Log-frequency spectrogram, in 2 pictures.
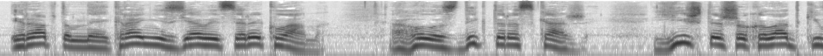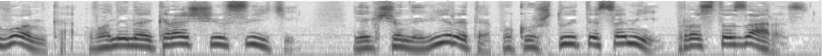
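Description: A male storyteller puts on a fizzing, eccentric chocolate maker from a children's storybook. He pitches up high and barks eager orders. The voice sits close and dry. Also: dark tone, dry recording. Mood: excited. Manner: exclaiming, bossy and eager.

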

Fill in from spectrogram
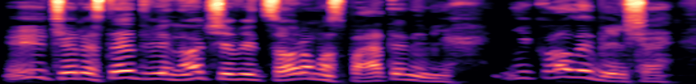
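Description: A man voicing a gruff, boastful male dwarf warrior in an audiobook, grumbling and swearing. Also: high-pitched, big pitch swings, fast, warm tone, no echo, clean studio sound, voice pushed up, heavily acted. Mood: blustering. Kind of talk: audiobook character voice.

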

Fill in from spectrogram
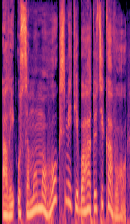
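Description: An audiobook reader voicing an earnest know-it-all teenage girl who talks quickly and insistently. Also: medium pitch, big pitch swings, a little mellow, no echo, clean studio sound, pitched above the performer's own voice. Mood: eager. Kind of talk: audiobook character reading.

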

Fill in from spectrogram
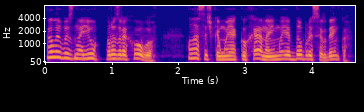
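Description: A man voicing a vain young male troubadour in an audiobook, pleading in a high, whiny voice. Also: a little fast, a little mellow, no room sound, clean studio sound, natural voice. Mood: sheepish.

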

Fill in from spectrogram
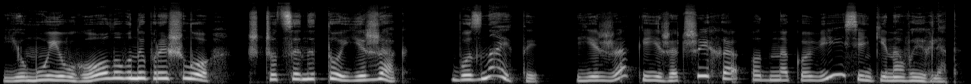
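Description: A woman reads a fairy tale aloud, taking her time over each phrase. Her voice moves expressively up and down as the story unfolds. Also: mid-range voice. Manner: expressive, unhurried narration. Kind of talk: storybook reading.

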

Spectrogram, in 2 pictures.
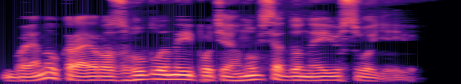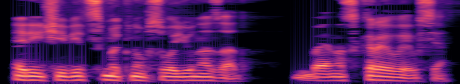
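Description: A man narrating an audiobook in a steady, even reading voice. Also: deep voice, unhurried, no echo, studio quality.

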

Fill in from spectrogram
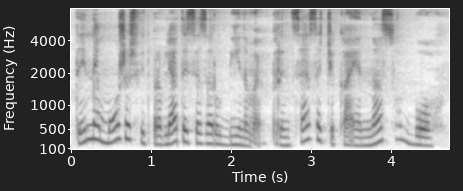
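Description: A woman's voice: mid-range voice, expressive, normal speed, mellow, slightly rough. A woman reading a storybook, voicing a prim, proper young noble girl who speaks with a primly indignant tone.

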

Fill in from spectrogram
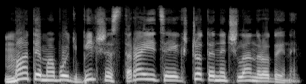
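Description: A man voicing a cheeky teenage twin boy who teases loudly. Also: high-pitched, big pitch swings, fairly quick, dry recording, studio quality, voice pushed up. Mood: teasing. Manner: loud, teasing banter.

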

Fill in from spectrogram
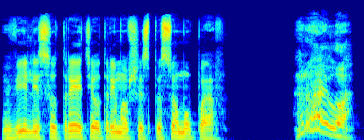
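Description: A man's voice: medium pitch, lively intonation, normal speed, dark tone, dry recording. Man narrating an audiobook, dry sound.

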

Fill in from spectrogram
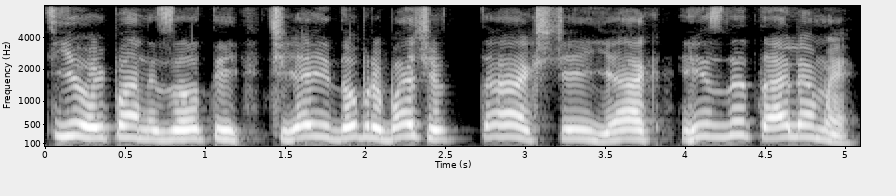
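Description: Man playing a high, fawning young peasant lad, rustic and rambling, audiobook figure. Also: normal speed, a little mellow, dry recording, clean studio sound, natural voice. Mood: eager. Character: servile eager young male peasant lad.

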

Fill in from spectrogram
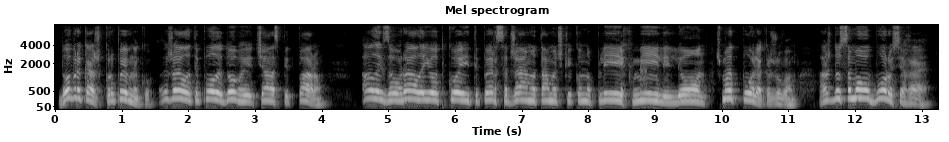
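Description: A man voicing a gruff, hesitant peasant village elder who rambles in folksy country speech. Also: high-pitched, animated, moderate pace, dark tone, pitched above the performer's own voice. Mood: rambling.

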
